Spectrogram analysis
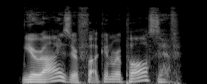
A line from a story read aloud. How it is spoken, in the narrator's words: I told the beast in my most conversational voice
